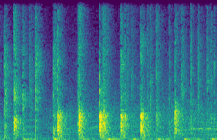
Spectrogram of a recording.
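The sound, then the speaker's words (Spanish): A short burst of studio applause: a few hands clapping in a quick, fairly steady rhythm, about eight sharp claps at moderate volume with no voices. “Un aplauso a Radio.”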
